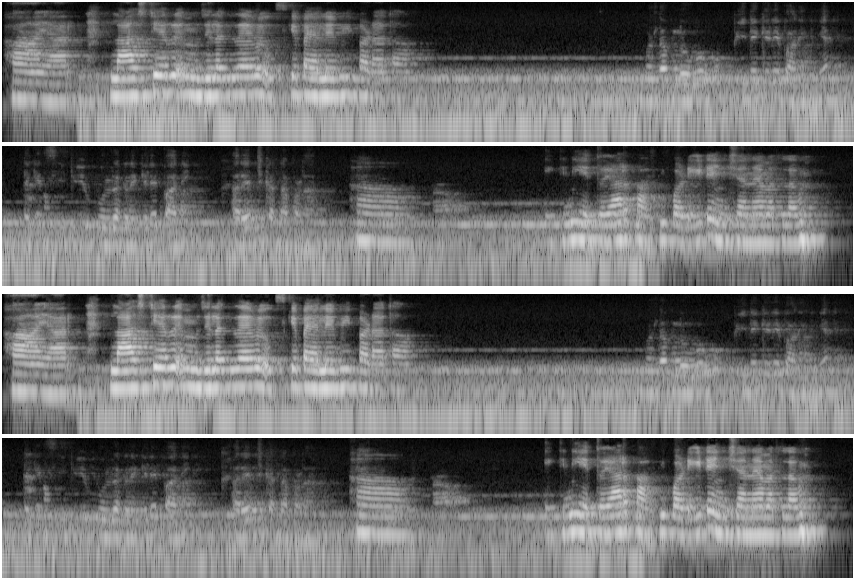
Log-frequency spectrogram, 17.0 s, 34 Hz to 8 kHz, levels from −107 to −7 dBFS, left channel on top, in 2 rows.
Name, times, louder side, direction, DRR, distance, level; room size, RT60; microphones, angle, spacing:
voice 1, 0.0-4.1 8.9-9.0 10.8-10.9 12.0-13.2 13.9-16.8, right 2 dB, 45° right, 1.7 m, -30 dB
sound 1, 0.7-14.9, left 2 dB, 65° left, 1.0 m, -42 dB
voice 2, 6.4-8.3 8.7-10.5 10.8-11.7 14.9-15.0 15.5-15.6, left 1 dB, 30° left, 5.1 m, -42 dB
29.0 x 23.5 x 5.5 m
head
